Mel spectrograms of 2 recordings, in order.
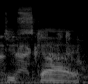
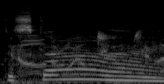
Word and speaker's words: Duscae: So it's pronounced Duscae. It's Duscae.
